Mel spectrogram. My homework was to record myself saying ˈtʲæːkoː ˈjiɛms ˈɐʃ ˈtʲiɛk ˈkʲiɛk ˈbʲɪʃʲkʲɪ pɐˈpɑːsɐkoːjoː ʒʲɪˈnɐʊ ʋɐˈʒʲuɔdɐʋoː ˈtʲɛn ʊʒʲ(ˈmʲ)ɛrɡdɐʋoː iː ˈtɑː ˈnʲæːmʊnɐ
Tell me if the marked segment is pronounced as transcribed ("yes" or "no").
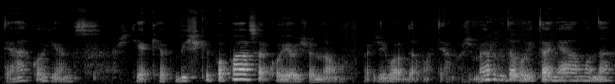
yes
